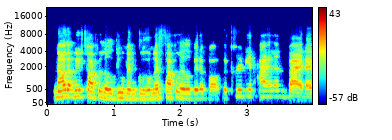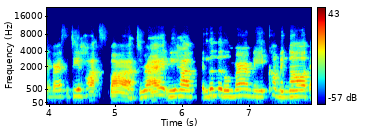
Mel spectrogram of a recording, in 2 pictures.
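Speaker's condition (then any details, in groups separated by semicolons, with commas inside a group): No condition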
